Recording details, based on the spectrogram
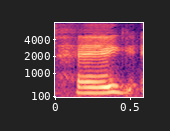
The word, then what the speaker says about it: HIAG: is pronounced Haig, H-I-A-G. You could reverse it Haig.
